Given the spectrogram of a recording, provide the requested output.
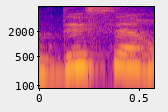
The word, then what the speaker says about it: dessert: Un dessert aux fraises. Dessert aux fraises. Dessert aux fraises. Un dessert aux fraises. Le T est muet.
